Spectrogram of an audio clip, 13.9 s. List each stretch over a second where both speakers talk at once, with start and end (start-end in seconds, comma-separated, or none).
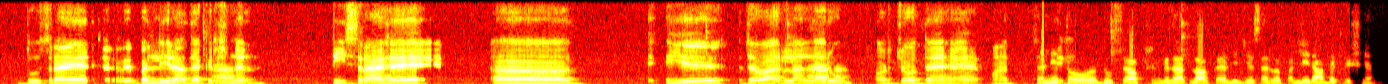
none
